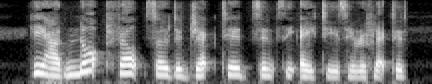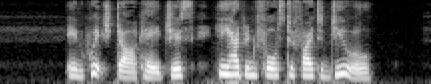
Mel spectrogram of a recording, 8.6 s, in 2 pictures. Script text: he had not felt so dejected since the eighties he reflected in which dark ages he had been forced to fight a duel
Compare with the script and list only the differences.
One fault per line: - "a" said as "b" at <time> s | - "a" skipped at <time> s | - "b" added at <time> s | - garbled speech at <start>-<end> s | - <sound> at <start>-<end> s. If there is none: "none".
none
